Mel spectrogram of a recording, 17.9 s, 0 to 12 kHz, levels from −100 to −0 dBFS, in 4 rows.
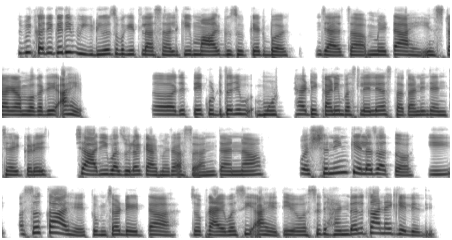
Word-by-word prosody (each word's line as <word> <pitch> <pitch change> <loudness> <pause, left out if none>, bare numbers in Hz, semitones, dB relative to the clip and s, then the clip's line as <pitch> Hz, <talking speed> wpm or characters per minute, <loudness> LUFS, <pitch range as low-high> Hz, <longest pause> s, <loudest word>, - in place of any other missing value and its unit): तुम्ही 340 +3 +1
कधी-कधी 330 +4 +3
व्हिडिओज 255 -3 +2
बघितला 240 -2 0
असाल, 215 -1 0
की 230 - +1
मार्क 215 +1 +2
झुकरबर्ग, 215 -2 0 0.3
ज्याचा 200 -1 +1
Meta 220 +1 +1
आहे, 200 -3 -1
Instagram 225 +2 +1
वगैरे 220 +1 +1
आहे, 235 -5 +1 0.7
तर 235 0 +1
ते 255 - +3
कुठेतरी 255 +1 +1
मोठ्या 230 +1 -1
ठिकाणी 235 -2 +2
बसलेले 225 +1 0
असतात 215 -3 -2
आणि 215 +2 +1
त्यांच्या 220 0 0
इकडे 215 +1 0 0.4
चारही 235 +2 +2
बाजूला 230 -1 +2
कॅमेरा 210 -1 +1
असतात 205 - -3
आणि 200 +2 0
त्यांना 220 +1 +1 0.4
क्वेशनिंग 295 +5 0
केलं 290 -6 +3
जातं, 225 -9 -1 0.2
की 235 +2 -2 0.2
असं 330 +7 -1
का 340 -2 +5
आहे? 210 -7 -1
तुमचा 220 +2 0
डेटा, 220 -1 0 0.2
जो 220 - 0
प्रायव्हसी 215 +5 +1
आहे, 215 -4 +1
ती 225 - 0
व्यवस्थित 215 +5 -2
हँडल 240 +4 +1
का 325 -1 +4
नाही 295 -2 -2
केलेली? 210 -7 -2
225 Hz, 160 wpm, -22 LUFS, 215-250 Hz, 0.7 s, का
